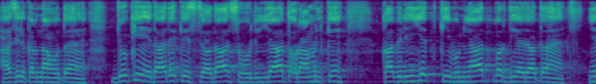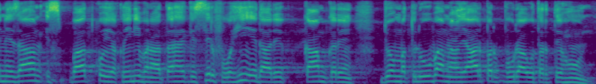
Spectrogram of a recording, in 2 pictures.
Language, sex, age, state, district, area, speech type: Urdu, male, 18-30, Uttar Pradesh, Saharanpur, urban, spontaneous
